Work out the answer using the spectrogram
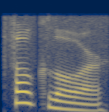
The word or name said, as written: folklore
